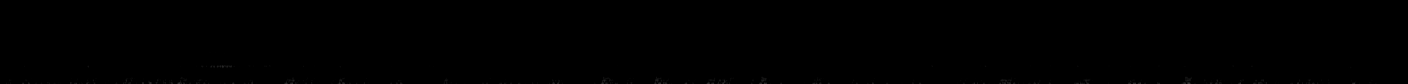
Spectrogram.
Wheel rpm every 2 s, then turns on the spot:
230, 230, 230, 230, 240, 230, 190.
none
